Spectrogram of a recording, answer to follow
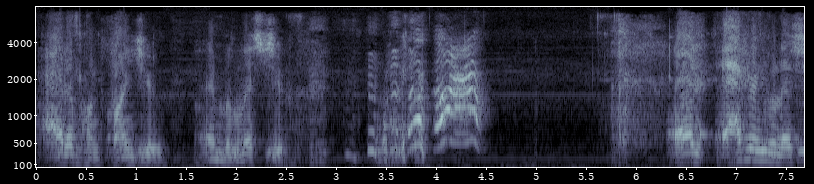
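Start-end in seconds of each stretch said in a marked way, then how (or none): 3.1-4.5 high cackling laugh. Real, not acted. Laughs at own joke.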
